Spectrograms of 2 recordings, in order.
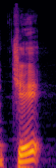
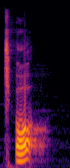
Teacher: nuestras palabras que vamos a emplear terminan con una vocal glotalizada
